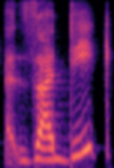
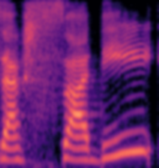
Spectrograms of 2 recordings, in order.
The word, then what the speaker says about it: Tsade: spell a Zade right zadik is Sadi is actually the way that most Jews most rabbis will pronounce this section that they'll pronounce it as zadi Sadi that's how they will pronounce it you can see all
